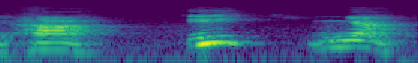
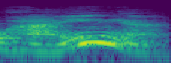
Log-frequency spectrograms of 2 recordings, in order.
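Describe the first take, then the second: First: "ra, i, nha" with a clear pause between syllables. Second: Said in the usual way. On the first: Shown as a demonstration. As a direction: break "ra, i, nha" into three separate syllables. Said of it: "por exemplo, rainha, tu tem". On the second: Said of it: "tu tem ra, i, nha".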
